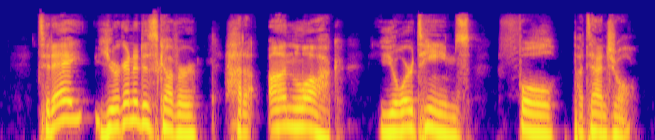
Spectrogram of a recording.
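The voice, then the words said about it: Hoarse, weakened voice. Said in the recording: “I lost my voice”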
